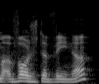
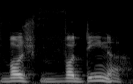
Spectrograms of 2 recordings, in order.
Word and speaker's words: Vojvodina: Alexa Simic, an 18-year-old Serbian right-back for £1 million from Vojvodina. It's also not pronounced like that, is it? It's Vojvodina. Vojvodina is how we're going to say this.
